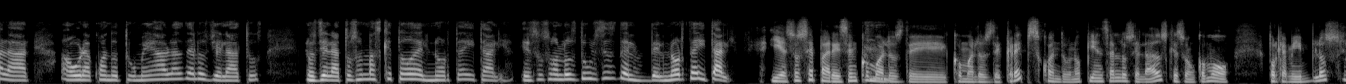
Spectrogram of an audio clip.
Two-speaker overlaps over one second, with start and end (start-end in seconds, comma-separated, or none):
none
